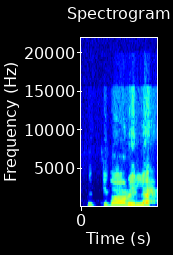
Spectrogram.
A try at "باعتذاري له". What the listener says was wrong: Okay, the ain, push your tongue back a little bit more. Okay, you're saying باعتذاري, but there's a ya there that's going to make it like another meaning. باعتذاري له. باعتذاري.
